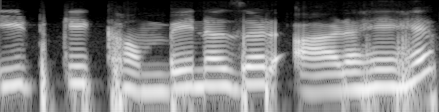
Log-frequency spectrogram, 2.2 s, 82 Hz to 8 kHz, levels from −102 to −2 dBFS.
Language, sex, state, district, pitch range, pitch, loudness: Hindi, female, Bihar, Madhepura, 210-255 Hz, 235 Hz, -14 LUFS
